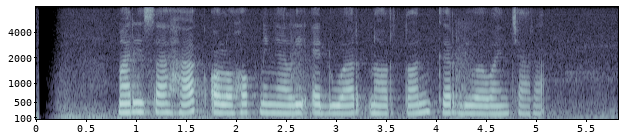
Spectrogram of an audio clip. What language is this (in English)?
Sundanese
